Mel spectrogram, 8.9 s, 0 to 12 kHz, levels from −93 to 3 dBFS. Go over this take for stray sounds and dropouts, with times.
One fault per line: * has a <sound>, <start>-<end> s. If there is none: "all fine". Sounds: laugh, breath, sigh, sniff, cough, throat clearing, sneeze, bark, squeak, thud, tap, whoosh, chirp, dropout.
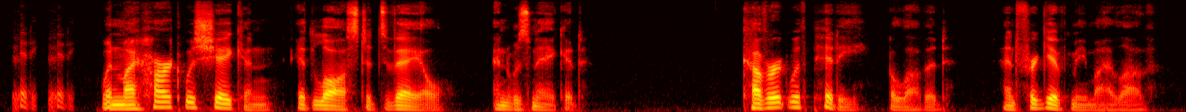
* has a laugh, 0.1-0.6 s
